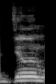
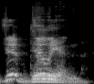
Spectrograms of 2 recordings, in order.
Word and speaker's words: Dillian: wanna talk about the dylan white and uh fury let's let's let's that's correctly pronounced as a name dillian it ain't it ain't dylan it's not dylan it's dillian honestly 85 000 tickets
